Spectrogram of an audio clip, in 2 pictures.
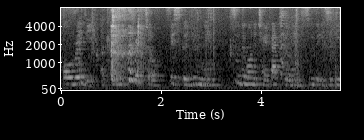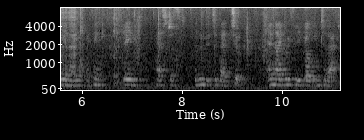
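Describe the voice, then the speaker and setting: A woman's voice: medium pitch, fairly even intonation, normal speed, few pauses. German-accented woman lecturing in an echoey hall. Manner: hesitant, many fillers and restarts. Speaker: guest lecturer. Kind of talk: academic talk to students. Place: large lecture room. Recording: echoey lecture hall from far off, background noise.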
